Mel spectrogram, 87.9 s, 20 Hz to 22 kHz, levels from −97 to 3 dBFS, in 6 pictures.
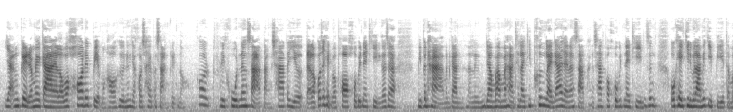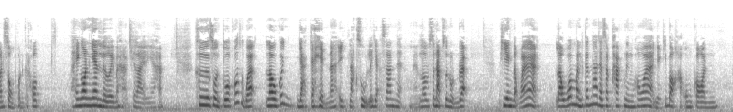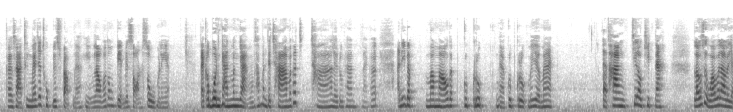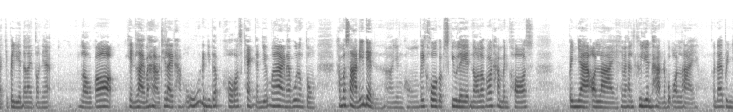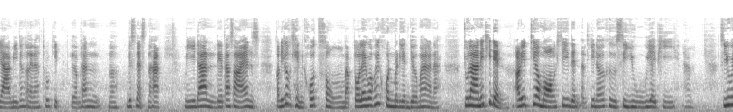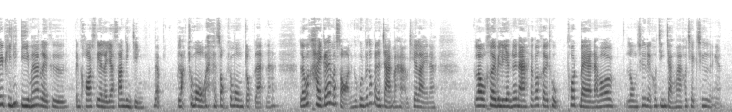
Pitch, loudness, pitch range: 220 Hz, -29 LUFS, 200-240 Hz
